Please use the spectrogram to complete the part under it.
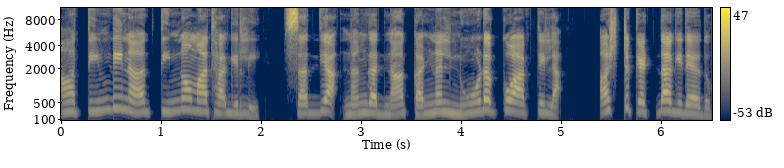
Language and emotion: Kannada, disgusted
